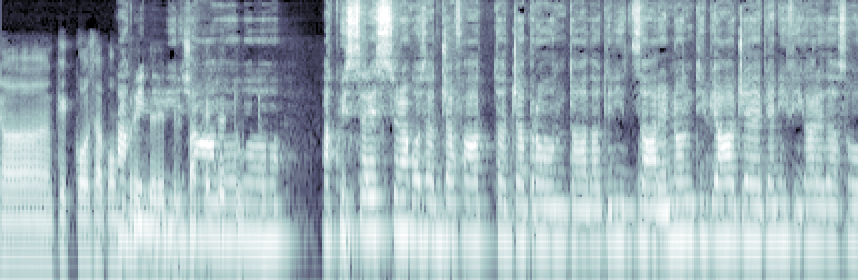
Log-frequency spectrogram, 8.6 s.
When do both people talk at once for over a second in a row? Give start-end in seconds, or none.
1.1-2.7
